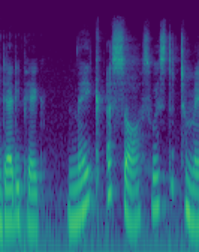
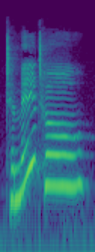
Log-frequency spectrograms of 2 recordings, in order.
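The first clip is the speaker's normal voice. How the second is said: higher, louder mum pig; Mummy Pig voice; 10 semitones higher, 6 dB louder, slower than usual. A narrator's reading. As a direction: chime in brightly as the mother. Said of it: "chimes in Mummy Pig".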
